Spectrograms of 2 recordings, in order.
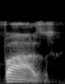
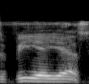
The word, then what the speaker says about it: Vaz: A lot of people call me Vaz in the UK, so they shorten it and it's VAS. It's Vaz. That's cool.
